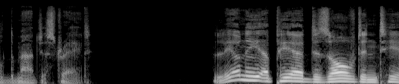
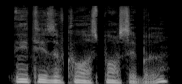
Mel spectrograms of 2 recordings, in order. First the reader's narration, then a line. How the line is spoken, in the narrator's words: said the magistrate smoothly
